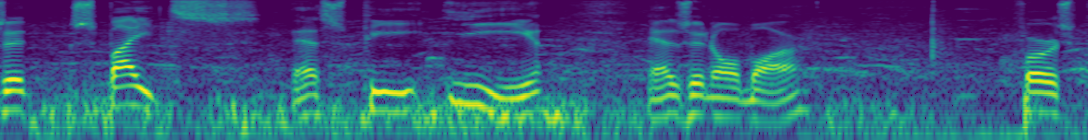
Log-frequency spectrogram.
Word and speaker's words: Speights: Spells his name as Omar, but pronounces it Spites, S-P-E, as in Omar.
